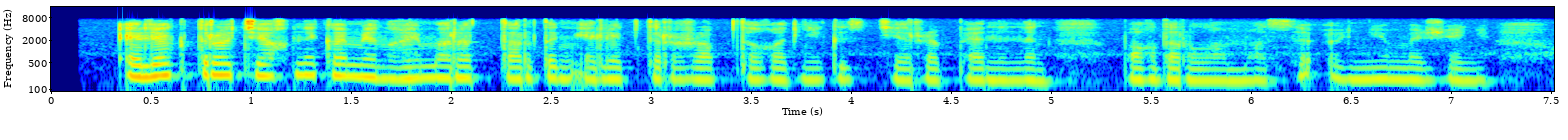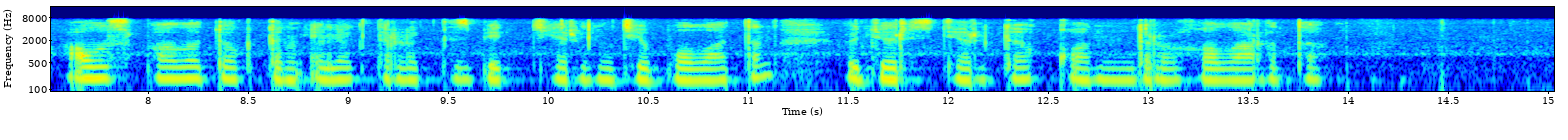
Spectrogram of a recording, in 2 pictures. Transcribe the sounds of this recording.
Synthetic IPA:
e̞lʲe̞kt̪ro̞t̪ʲʰe̞χnijkɑme̞ɴʁijmɑɾɑt̪ːɑɾd̪əɴe̞lʲe̞kt̪rʒɑp̚t̪əʁəne̞ɡʲɪzt̪e̞ɾɪpʰænɪnɪŋb̥ɑʁd̪ɑɾlˠɑmɑsəʔʏne̞mɪʒæne̞ɑ̰wəspɑlˠət̪ʰo̞kt̪əɴḛle̞kt̪rlɪk̚t̪ʰɪzbe̞k̚t̪ʰe̞ɾɪnd̪e̞bo̞lˠɑt̪ənʏd̪e̞ɾɪst̪e̞ɾd̪ɪqʰo̞nd̪əɾʁəlˠɑɾd̪ə

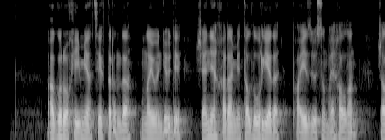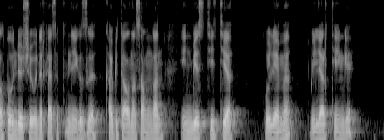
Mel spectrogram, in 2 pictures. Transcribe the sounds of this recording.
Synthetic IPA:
a̰ɡɾo̞χimijasʲe̞kt̪o̞ɾənd̪ɑmʊnɑjwɵnd̪e̞wd̪e̞ | ʒ̥æne̞qʰɑɾɑmʲe̞t̪ʰalˠurɡʲijad̪ɑpʰɑ̰jəzwɵsɪnbɑ̰jqɑlˠʁɑn | ʒ̥ɑlˠpəɵnd̪e̞wʃɪwɵne̞ɾkʲʰæsɪp̚t̪ɪŋne̞ɡʲɪzɡʲɪkʰapit̪alˠənɑsɑ̰lˠəɴʁɑn | ḭnve̞st̪it̪sɨja | kʲʰɵle̞mɪ | milʲˠiard̪̚t̪ʰːe̞ŋɡʲe̞̰

